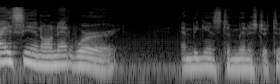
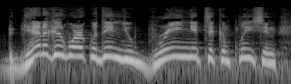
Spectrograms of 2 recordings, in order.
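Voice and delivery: impassioned preaching; 8 semitones higher, 4 dB louder than usual. Acted. Preaching at full force.

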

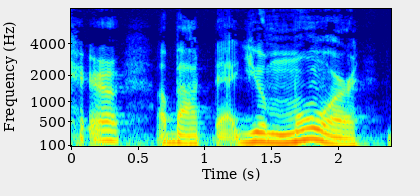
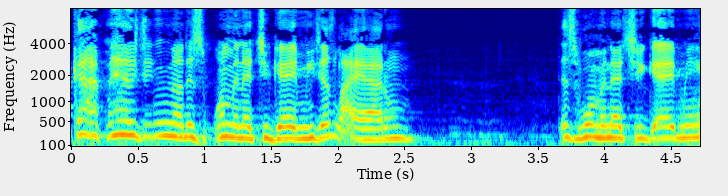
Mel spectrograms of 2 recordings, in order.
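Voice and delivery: higher, whiny complaint to God; mock whining prayer; 8 semitones higher than usual. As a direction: whine to God about the wife. Complaining to God about his wife.

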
